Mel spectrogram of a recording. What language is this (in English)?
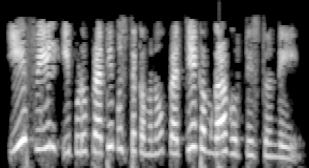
Telugu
